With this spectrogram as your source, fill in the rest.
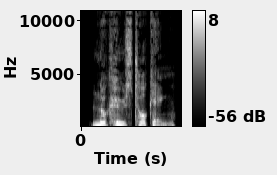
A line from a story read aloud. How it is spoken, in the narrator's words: snarled Blackwell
